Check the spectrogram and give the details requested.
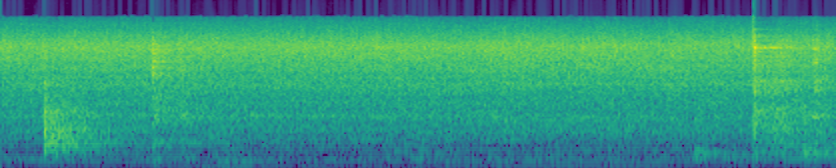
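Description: Onion paste sizzling steadily in hot oil in a nonstick pan, with a spatula knocking against the pan a few times, once near the start, again about a second in, and a couple of times near the end as the ginger-garlic paste is stirred in.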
